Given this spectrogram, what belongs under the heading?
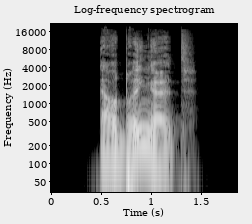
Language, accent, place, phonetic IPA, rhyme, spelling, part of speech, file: German, Germany, Berlin, [ɛɐ̯ˈbʁɪŋət], -ɪŋət, erbringet, verb, De-erbringet.ogg
- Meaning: second-person plural subjunctive I of erbringen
